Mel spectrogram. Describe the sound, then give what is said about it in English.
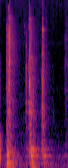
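Three knocks at a door, sharp and fairly loud. Two come in quick succession, and a third follows shortly after, with silence around them. “Oh, there's someone at the door. Hang on.”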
